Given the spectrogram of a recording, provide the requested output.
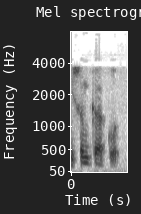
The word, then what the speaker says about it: Сенкаку: Во-первых, обратите внимание, что мы именуем острова в их японском произношении Сенкаку, то есть так, как обозначено на всех международных картах.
